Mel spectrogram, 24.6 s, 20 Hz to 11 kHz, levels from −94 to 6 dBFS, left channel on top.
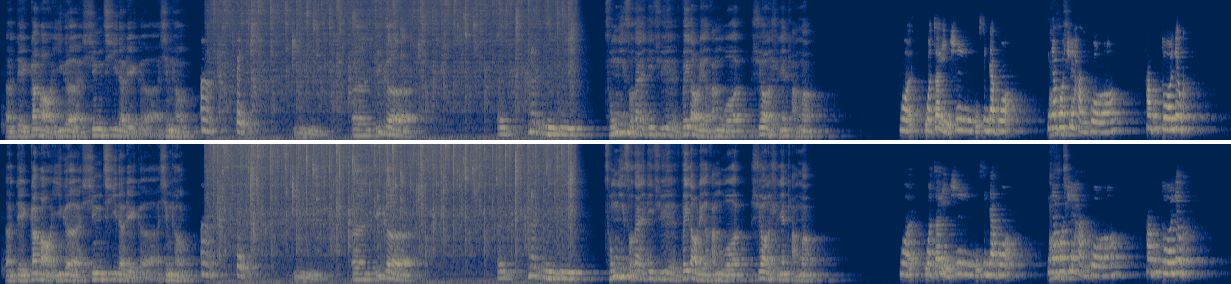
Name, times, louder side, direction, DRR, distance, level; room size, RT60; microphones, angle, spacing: voice 1, 0.1-3.7 5.8-6.4 7.0-8.3 9.9-10.2 10.5-11.6 12.1-16.2 21.0-21.3, equal, 30° right, 3 dB, 0.6 m, -35 dB
voice 2, 4.0-4.3 4.7-5.1 18.0-20.2 20.9-22.4 22.9-23.7, left 3 dB, 50° left, 7 dB, 0.4 m, -32 dB
sound 1, 4.1-11.5, right 8 dB, 75° right, 0.5 m, -39 dB
3.6 x 3.5 x 2.7 m, 0.97 s
head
